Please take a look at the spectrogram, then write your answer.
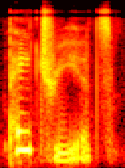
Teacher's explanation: This Y is here because once your tongue is up for a E, patriot is going to slide down and make a intrusive Y.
